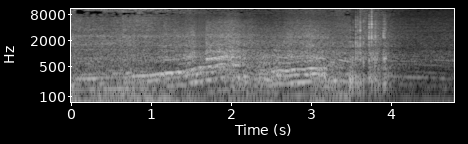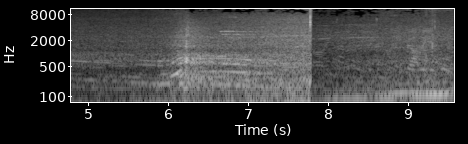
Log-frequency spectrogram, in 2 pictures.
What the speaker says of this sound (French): Donc là on a une Lamborghini performante jaune avec un G jaune,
